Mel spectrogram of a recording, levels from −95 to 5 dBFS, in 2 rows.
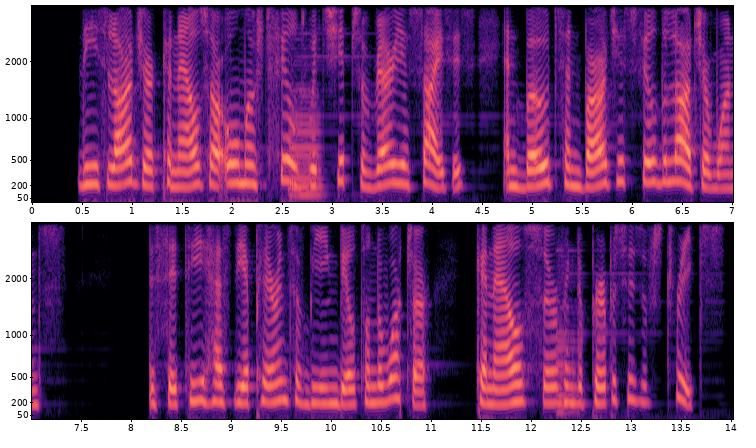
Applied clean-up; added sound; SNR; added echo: neural mask model DeepFilterNet 3.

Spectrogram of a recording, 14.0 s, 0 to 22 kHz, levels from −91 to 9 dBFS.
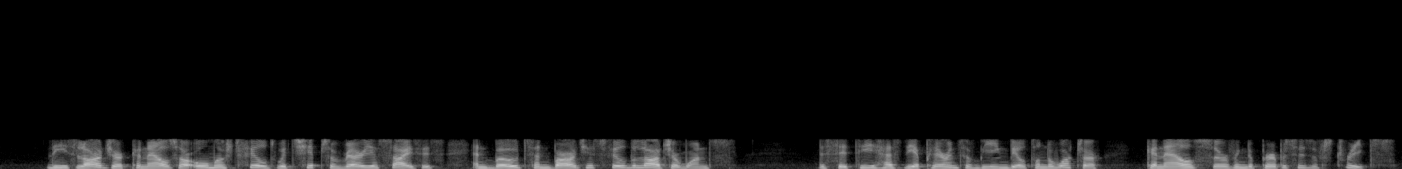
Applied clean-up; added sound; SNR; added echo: none; none; none; none.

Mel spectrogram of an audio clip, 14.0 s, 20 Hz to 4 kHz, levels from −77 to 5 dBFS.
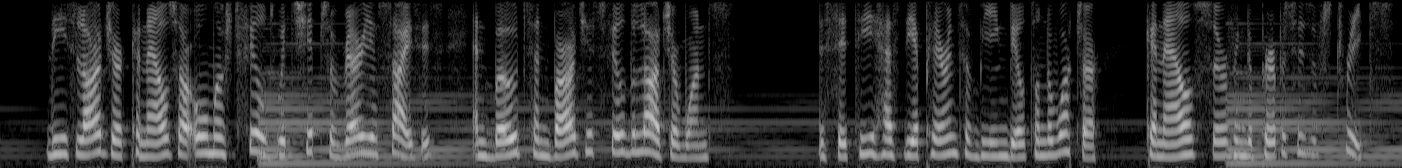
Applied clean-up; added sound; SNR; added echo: none; Piano; 17 dB; none.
